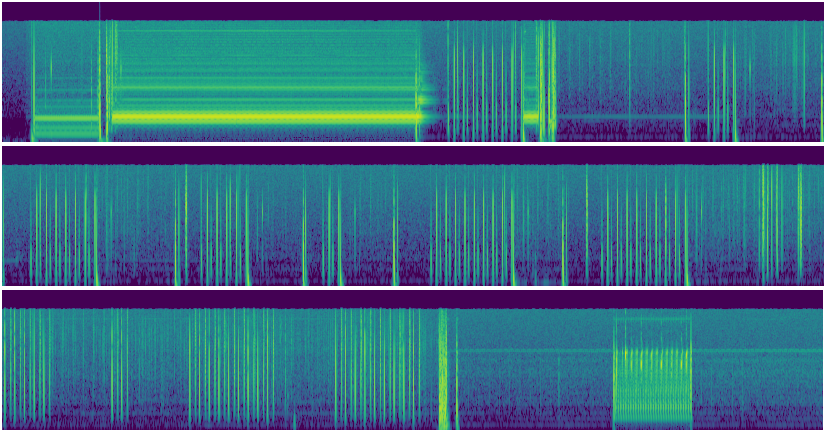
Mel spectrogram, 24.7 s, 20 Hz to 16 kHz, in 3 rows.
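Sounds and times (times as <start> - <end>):
telephone dial tone: 0.3 - 4.3, 5.2 - 5.6, 22.6 - 23.4
rapid telephone dialing clicks: 8.5 - 9.3, 10.0 - 11.8, 12.5 - 20.7.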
